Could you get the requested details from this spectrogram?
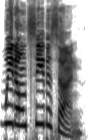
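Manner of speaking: high, loud exasperated retort; mock exasperated protest; acted exasperation. Acted exasperated reply in story.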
